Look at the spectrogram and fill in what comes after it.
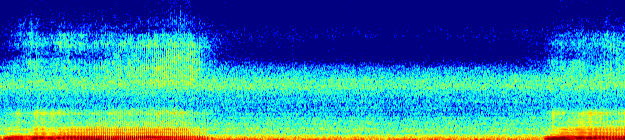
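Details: Adult woman (aunt) asleep: loud, rumbling, rattling snores on inhalation with quieter breathy pauses between; ordinary heavy snoring.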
